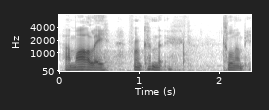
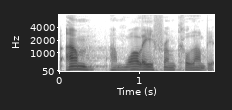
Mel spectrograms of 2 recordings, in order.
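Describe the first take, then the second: First: The name starts without a W sound. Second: The name starts with a clear W sound.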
